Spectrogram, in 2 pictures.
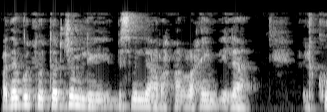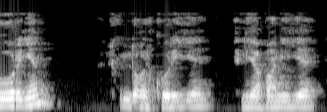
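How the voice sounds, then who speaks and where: A man's voice: mid-range voice, fast talker, mellow. A man teaching programming, explaining step by step with many fillers and English code terms. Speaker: programming instructor. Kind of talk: screen-recorded coding tutorial. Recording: echoey room, dull lo-fi sound.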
